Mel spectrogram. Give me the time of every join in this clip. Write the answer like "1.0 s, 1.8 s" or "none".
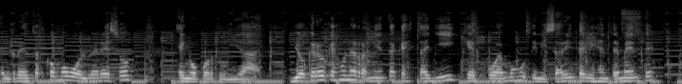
2.7 s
